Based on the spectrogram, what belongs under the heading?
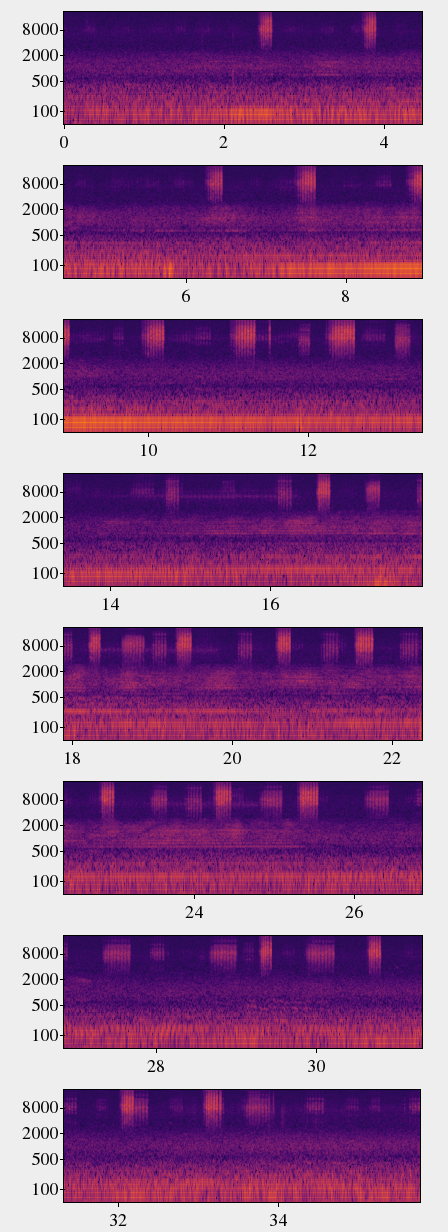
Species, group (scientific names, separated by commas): Euchorthippus declivus, Orthoptera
